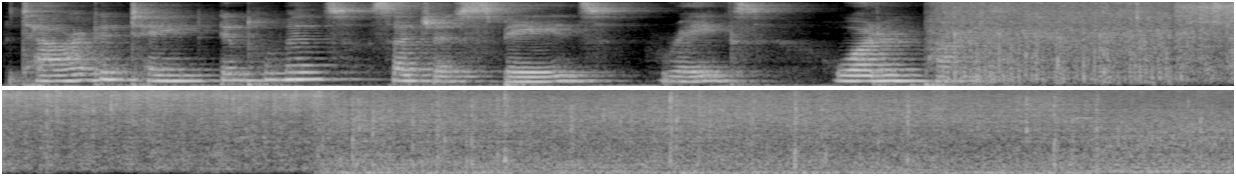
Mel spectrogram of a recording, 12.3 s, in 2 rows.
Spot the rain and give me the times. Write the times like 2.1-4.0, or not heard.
4.6-12.2.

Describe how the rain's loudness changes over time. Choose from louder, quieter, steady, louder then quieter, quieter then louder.
steady.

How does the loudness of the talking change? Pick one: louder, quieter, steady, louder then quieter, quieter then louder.
quieter then louder.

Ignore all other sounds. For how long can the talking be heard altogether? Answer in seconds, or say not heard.
5 s.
